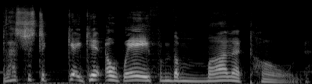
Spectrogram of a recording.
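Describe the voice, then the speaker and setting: A man's voice: high voice, normal speed, no room sound, soft background music. A man streaming games, chatting casually in a rambling, self-deprecating way, with a stuffy nose and a lingering cough. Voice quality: self-described monotone voice. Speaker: game streamer.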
